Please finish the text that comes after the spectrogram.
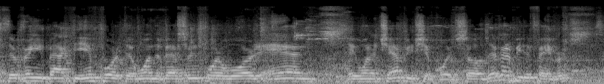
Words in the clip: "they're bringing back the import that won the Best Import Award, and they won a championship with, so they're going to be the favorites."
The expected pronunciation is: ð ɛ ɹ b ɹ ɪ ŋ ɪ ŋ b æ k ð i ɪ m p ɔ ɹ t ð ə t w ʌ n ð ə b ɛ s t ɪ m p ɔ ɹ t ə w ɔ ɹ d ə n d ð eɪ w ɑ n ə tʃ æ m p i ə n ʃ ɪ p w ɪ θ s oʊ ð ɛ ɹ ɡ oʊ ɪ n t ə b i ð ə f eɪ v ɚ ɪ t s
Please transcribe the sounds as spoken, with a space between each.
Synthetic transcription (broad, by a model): ð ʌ ɹ b ɹ ɪ ŋ ɪ ŋ b æ k ð i ɪ m p ɔ ɹ t ð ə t w ʌ n ð ə b ɛ s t ɪ m p ɔ ɹ t ə w ɔ ɹ d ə n ð eɪ w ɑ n ə tʃ æ m p i ə n ʃ ɪ p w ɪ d s oʊ ð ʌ ɹ ɡ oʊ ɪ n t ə b i ð ə f eɪ v ɚ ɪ t s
